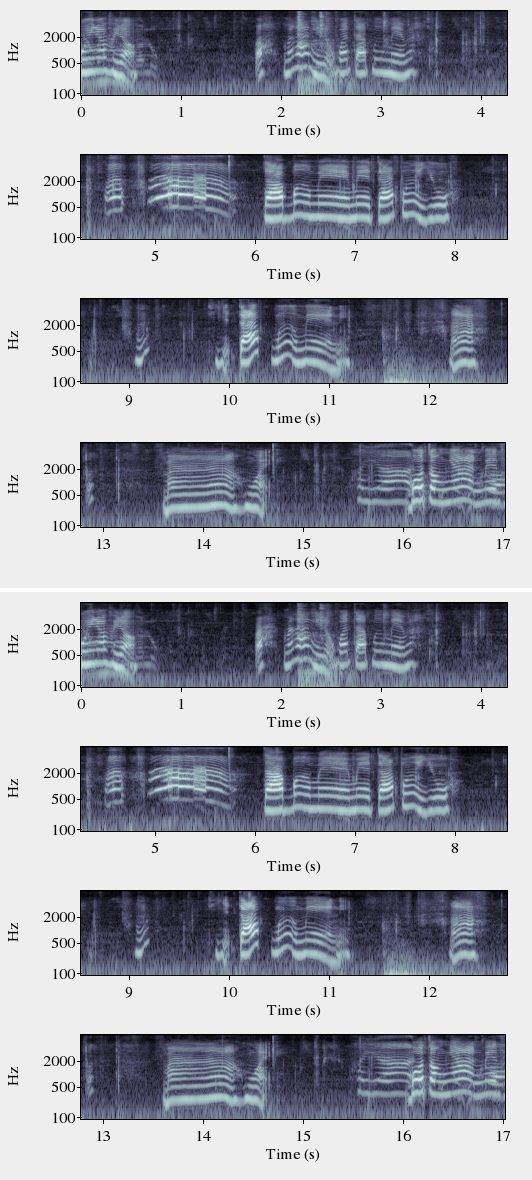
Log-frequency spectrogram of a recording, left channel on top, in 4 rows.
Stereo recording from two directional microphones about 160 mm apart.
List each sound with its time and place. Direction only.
0.0 s speech: 10° right (ahead or behind)
1.8 s speech: centre (ahead or behind)
4.9 s baby cry: 15° left (ahead or behind)
6.1 s a child's voice: 10° left (ahead or behind)
9.0 s speech: 15° left (ahead or behind)
11.7 s a sound: 5° left (ahead or behind)
12.8 s dog: 30° left (ahead or behind)
13.6 s a child's voice: 20° left (ahead or behind); by 14.7 s 5° right (ahead or behind)
15.5 s a child's voice: 45° left (ahead or behind)
16.1 s a child's voice: 10° left (ahead or behind)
